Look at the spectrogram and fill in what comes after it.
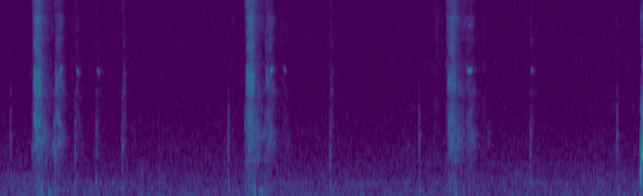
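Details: Toy Poodle with a striking snoring habit: three short, breathy snorting bursts about every three seconds, with a faint hiss of quiet breathing between them.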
